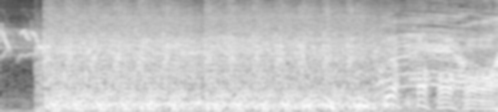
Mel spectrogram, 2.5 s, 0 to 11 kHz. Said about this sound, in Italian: Eh, tieni, spara 200 colpi in aria con questo AK-15.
